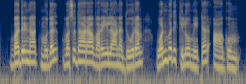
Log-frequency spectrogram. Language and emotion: Tamil, neutral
